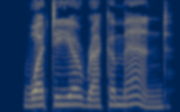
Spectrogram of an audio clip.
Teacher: Notice how do you becomes dia in casual conversation.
